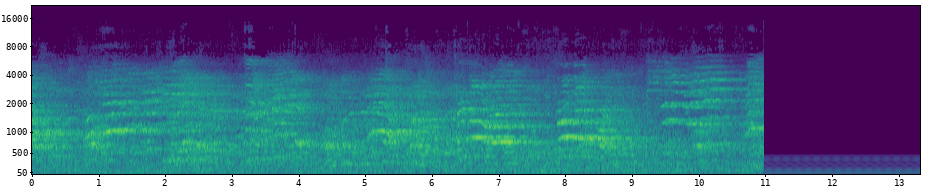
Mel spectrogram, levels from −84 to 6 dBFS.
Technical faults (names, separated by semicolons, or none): audio dropout to a faint residue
